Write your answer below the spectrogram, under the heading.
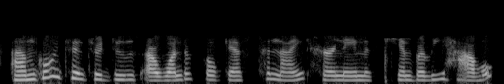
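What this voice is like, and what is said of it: Voice altered, recovering from lost voice. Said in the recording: “my voice sounds a little different. I'm getting over a cold ... I did lose my voice”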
